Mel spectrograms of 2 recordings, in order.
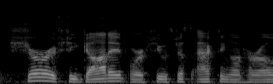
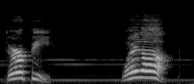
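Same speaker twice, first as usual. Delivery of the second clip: much higher, loud shout across a distance; calling out; 17 dB louder than usual. A narrator's reading. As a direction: yell to stop her walking away. Calling after departing friend.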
